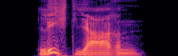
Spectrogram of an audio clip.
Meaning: dative plural of Lichtjahr
- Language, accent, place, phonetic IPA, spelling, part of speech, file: German, Germany, Berlin, [ˈlɪçtˌjaːʁən], Lichtjahren, noun, De-Lichtjahren.ogg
